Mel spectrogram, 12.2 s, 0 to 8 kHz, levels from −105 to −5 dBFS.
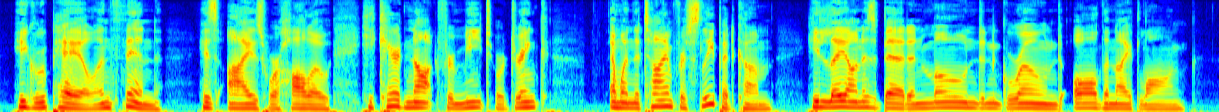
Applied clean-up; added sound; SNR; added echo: none; none; none; none.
